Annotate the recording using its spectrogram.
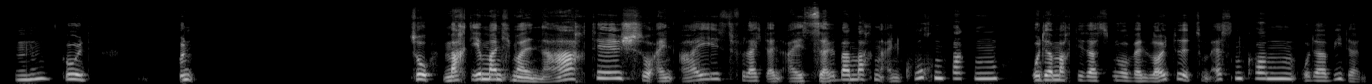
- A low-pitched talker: No, high, 230 Hz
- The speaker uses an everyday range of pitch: No, wide, 6.9 semitones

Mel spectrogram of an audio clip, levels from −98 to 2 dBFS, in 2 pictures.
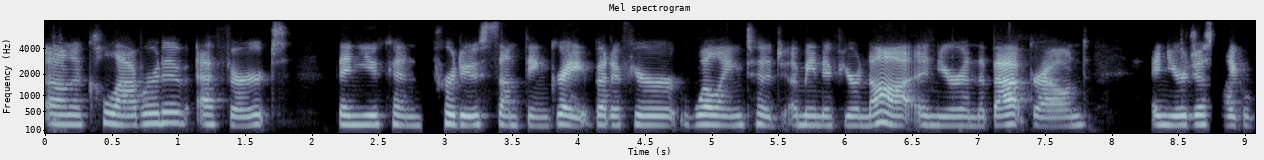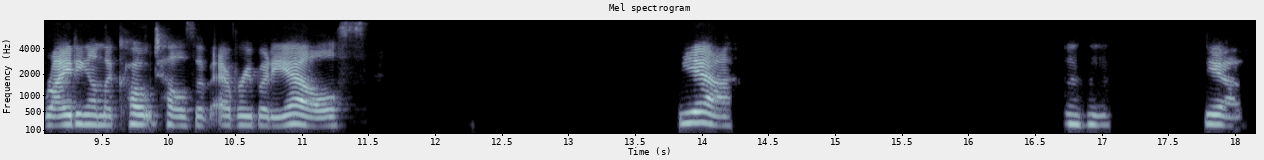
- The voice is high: Yes, high, 200 Hz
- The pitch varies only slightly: Yes, narrow, 1.5 semitones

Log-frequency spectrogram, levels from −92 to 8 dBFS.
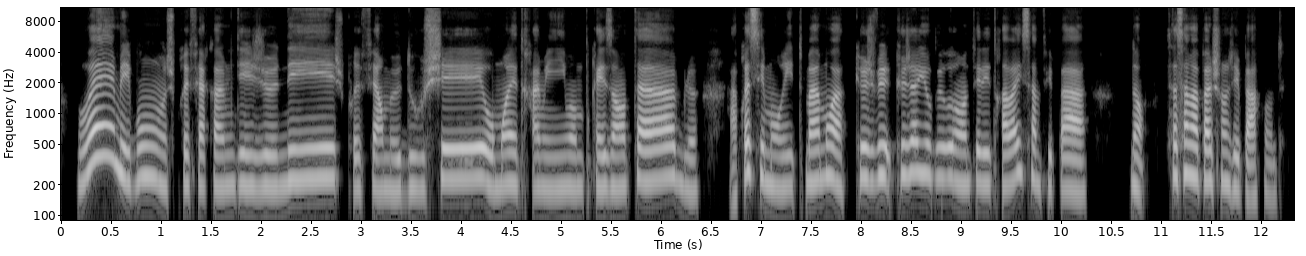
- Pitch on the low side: No, high, 205 Hz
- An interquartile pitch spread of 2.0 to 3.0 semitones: No, average, 3.4 semitones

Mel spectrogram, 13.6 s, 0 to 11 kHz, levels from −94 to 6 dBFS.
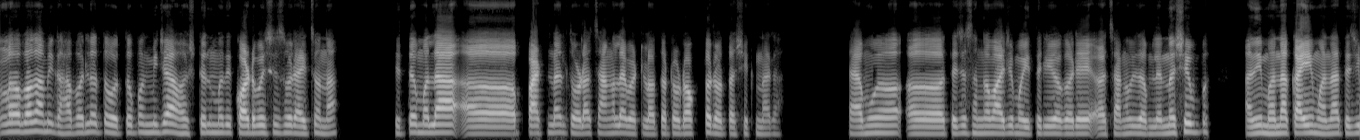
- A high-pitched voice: No, medium, 170 Hz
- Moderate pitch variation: No, narrow, 2.1 semitones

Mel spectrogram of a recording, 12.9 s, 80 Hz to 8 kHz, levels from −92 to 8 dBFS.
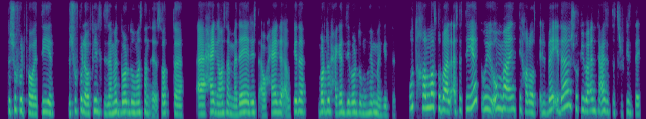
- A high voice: Yes, high, 205 Hz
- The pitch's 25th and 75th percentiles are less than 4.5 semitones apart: Yes, average, 3.6 semitones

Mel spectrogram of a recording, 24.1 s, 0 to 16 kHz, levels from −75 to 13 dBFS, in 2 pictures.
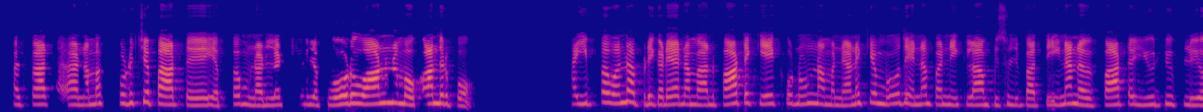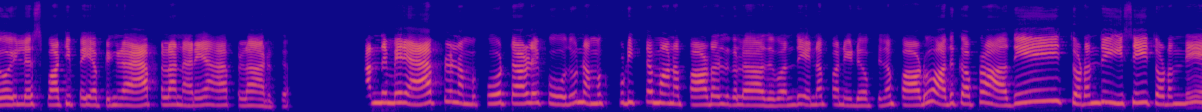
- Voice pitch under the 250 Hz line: No, very high, 265 Hz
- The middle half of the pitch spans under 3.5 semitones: Yes, average, 3.1 semitones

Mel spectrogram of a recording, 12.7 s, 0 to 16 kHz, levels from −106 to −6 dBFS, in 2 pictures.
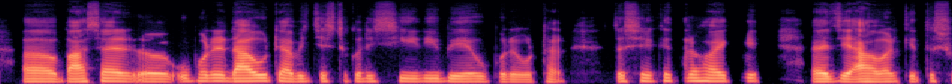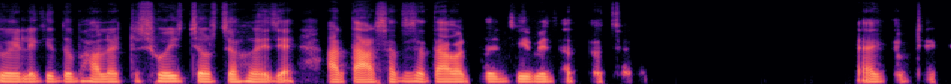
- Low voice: Yes, low, 125 Hz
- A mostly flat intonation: Yes, narrow, 1.9 semitones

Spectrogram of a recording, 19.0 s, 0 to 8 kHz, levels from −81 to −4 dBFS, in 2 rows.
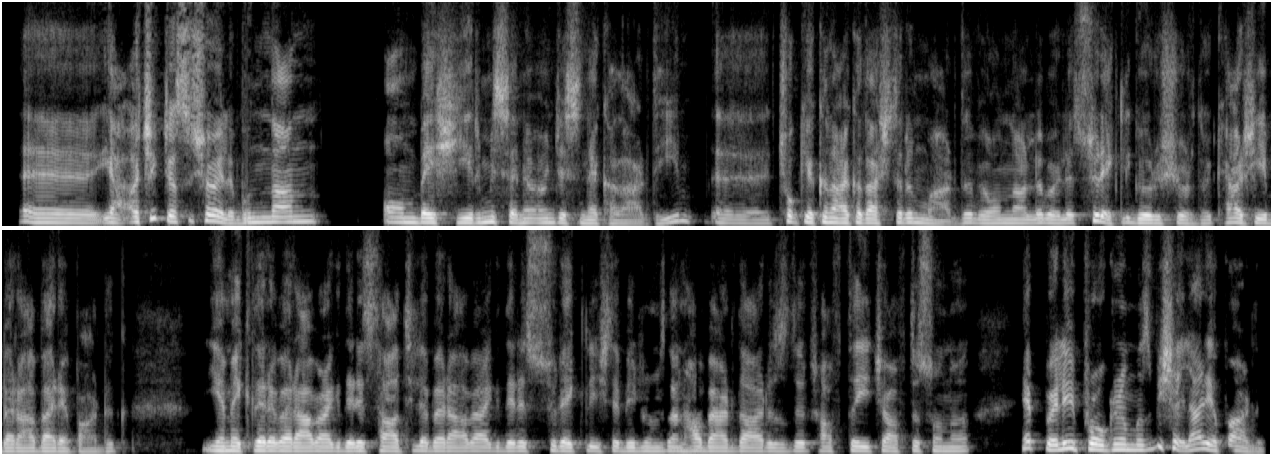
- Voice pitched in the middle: Yes, medium, 145 Hz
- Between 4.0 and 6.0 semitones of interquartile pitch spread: No, narrow, 2.6 semitones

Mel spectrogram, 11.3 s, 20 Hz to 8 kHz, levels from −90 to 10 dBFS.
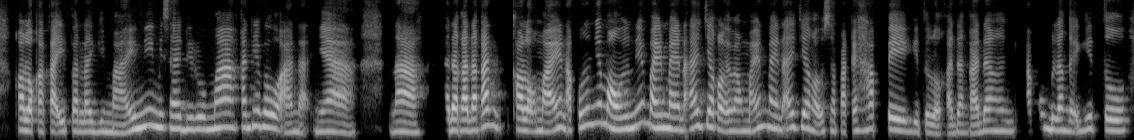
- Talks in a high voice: Yes, high, 235 Hz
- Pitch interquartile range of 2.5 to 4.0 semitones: No, average, 4.5 semitones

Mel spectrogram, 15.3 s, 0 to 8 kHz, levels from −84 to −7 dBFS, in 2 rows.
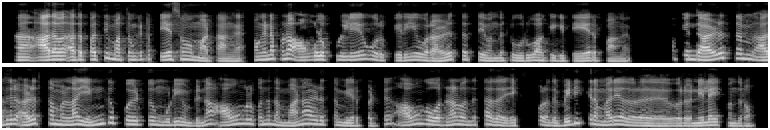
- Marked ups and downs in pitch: Yes, wide, 5.8 semitones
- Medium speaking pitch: Yes, medium, 165 Hz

